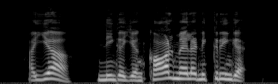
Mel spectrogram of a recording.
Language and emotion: Tamil, angry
